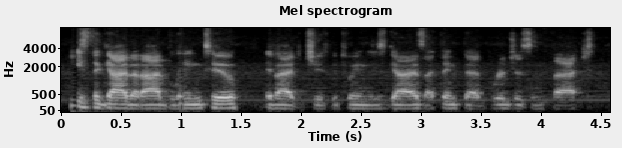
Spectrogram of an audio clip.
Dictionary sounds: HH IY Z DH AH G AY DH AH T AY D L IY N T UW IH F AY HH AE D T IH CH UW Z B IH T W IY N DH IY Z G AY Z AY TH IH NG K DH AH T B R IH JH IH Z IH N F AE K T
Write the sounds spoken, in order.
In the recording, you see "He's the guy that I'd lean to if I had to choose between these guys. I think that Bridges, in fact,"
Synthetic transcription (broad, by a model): HH IY Z DH AH G AY DH AH T AY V L IY N T UW IH F AY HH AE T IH CH UW Z B IH T W IY N DH IY Z G AY Z AY TH IH NG K DH AH T B R IH JH IH Z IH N F AE K T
